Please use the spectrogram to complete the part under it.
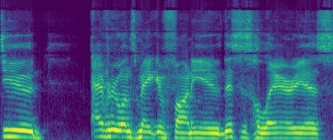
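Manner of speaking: ordinary talk, nothing marked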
